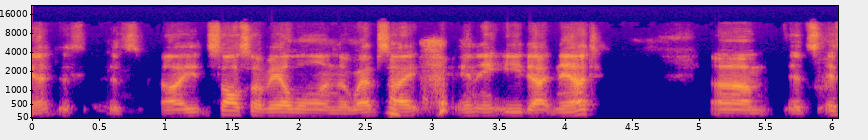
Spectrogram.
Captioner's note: laughter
